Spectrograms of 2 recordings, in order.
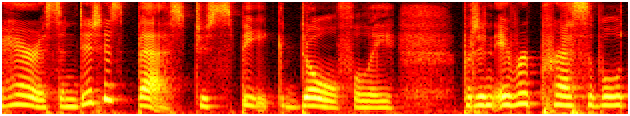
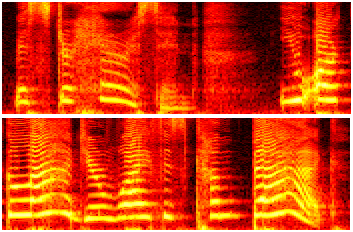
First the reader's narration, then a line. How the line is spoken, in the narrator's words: cried Anne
